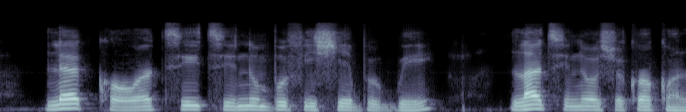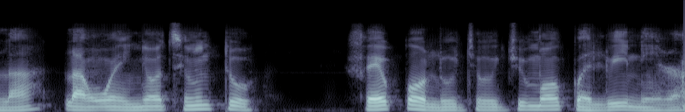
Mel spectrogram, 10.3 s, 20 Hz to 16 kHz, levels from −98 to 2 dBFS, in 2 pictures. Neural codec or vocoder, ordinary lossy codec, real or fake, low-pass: codec, 16 kHz, 2 kbps, X-Codec, HuBERT features, trained on LibriSpeech; none; fake; 7.2 kHz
